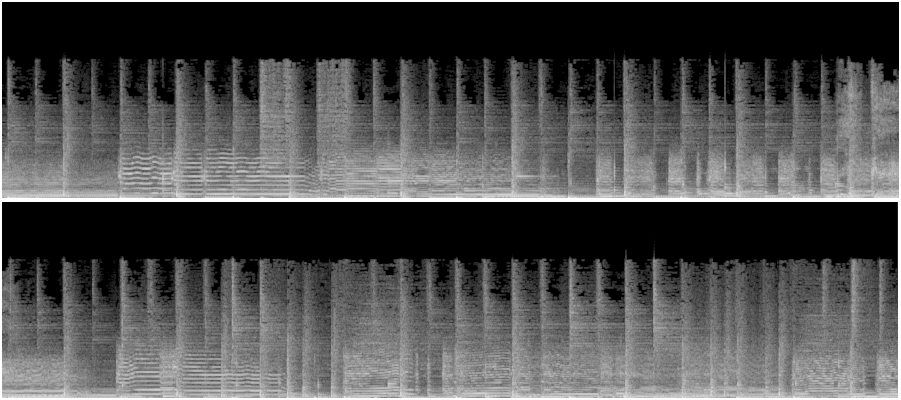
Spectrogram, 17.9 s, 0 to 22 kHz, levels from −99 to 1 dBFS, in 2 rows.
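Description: Nothing technical goes wrong anywhere in this audio; there's no fault to point to or explain.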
